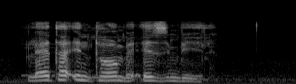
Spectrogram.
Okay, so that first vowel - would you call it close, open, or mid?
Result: mid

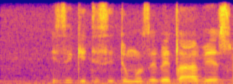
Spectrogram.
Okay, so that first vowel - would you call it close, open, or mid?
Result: close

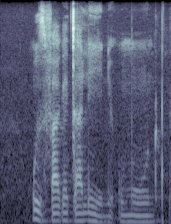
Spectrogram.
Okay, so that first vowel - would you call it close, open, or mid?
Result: close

